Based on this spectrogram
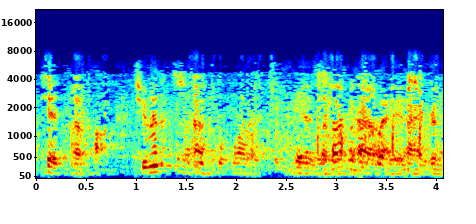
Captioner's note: chattering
